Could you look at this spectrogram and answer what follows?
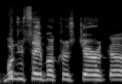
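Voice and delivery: rapid-fire indignant question, retold; picking a fight. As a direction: imitate a wrestler spoiling for a fight. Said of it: "he wanted to fight somebody".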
